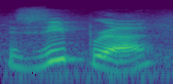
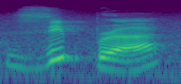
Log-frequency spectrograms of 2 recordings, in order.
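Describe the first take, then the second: No difference in how they are said.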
